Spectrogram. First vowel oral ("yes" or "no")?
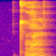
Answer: no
